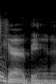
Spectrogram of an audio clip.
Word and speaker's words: Caribbean: Oh, you're going to pronounce that wrong. – Pirates of the Caribbean. It is Caribbean, actually.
